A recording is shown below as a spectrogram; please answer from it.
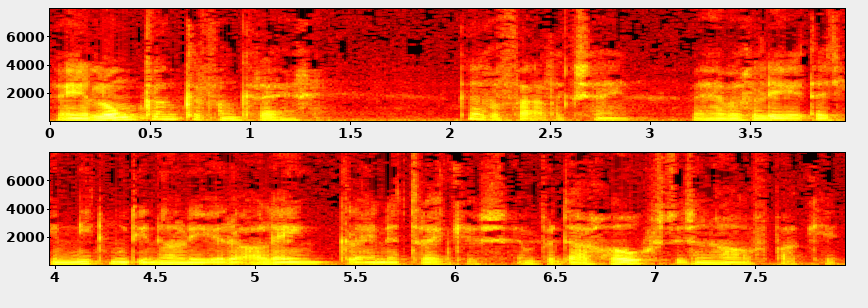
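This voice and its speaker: An actor playing a blunt, uneasy soldier in a Dutch radio drama, with plain, colloquial, matter-of-fact delivery. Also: male voice, on the low side, steady tone, moderate pace, vocal fry, husky, heavily acted. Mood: blunt, resigned. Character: blunt, uneasy male soldier left behind at his post. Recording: noisy old radio play recording.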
